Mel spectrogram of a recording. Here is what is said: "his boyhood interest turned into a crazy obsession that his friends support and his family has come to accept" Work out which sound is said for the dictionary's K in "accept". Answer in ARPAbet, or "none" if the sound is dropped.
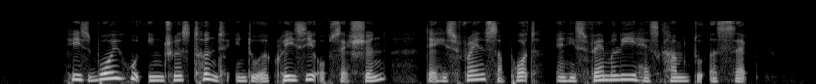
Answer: none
